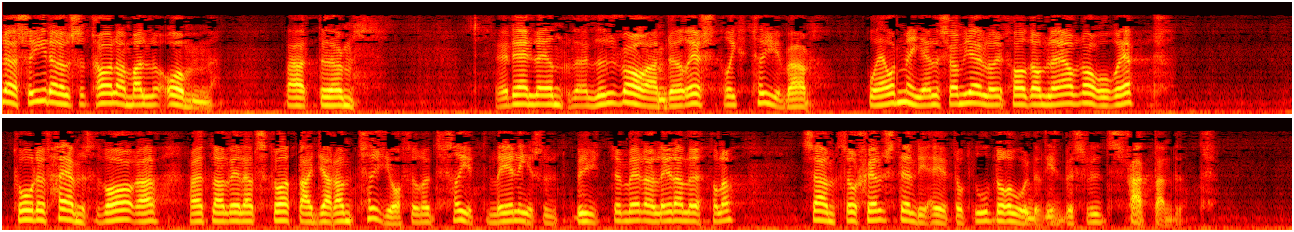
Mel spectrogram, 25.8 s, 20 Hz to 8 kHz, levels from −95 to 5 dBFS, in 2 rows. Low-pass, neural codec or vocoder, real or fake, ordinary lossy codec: 7.2 kHz; autoencoder, 22.05 kHz, a latent of 192 numbers a frame, VITS, trained on many speakers; fake; MP3, 24 kbps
